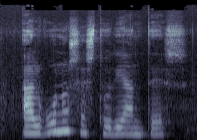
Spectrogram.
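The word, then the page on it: algunos estudiantes: Spain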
